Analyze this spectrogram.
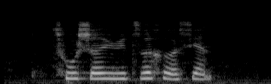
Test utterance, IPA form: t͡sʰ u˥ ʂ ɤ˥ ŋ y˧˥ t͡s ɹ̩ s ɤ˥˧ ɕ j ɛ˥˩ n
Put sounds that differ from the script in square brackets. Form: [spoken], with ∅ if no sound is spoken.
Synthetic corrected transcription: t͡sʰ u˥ ʂ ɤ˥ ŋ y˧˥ t͡s ɹ̩ [x] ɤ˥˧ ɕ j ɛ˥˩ n

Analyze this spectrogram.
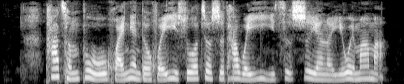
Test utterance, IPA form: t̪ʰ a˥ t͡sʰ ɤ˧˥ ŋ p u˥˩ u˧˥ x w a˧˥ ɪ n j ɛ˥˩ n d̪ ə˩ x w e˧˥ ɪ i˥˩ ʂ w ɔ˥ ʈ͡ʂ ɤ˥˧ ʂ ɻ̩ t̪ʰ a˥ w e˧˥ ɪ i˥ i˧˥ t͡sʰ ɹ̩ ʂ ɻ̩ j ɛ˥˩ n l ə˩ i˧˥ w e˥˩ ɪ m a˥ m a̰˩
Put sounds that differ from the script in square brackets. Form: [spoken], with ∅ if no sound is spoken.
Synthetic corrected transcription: t̪ʰ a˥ t͡sʰ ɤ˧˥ ŋ p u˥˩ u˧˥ x w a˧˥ ɪ n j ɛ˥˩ n d̪ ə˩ x w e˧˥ ɪ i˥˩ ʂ w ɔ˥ ʈ͡ʂ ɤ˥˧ ʂ ɻ̩ t̪ʰ a˥ w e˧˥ ɪ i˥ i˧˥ t͡sʰ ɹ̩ ʂ ɻ̩ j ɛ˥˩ n l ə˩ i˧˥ w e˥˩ ɪ m a˥ m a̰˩

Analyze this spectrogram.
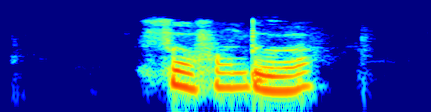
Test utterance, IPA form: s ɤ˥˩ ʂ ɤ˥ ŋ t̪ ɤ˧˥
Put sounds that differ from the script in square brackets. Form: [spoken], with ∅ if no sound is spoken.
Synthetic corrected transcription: s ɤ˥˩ [f] ɤ˥ ŋ t̪ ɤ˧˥

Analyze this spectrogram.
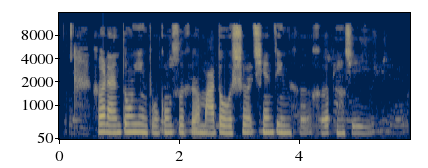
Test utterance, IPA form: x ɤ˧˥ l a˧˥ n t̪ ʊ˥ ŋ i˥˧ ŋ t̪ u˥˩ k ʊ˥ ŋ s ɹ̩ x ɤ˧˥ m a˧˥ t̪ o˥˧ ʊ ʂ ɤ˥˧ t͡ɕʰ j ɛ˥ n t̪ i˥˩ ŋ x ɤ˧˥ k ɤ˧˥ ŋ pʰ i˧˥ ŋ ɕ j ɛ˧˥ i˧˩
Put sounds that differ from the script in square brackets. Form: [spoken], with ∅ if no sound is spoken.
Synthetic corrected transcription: x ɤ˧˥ l a˧˥ n t̪ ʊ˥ ŋ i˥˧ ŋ t̪ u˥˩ k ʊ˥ ŋ s ɹ̩ x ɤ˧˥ m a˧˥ t̪ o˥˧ ʊ ʂ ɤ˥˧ t͡ɕʰ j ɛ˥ n t̪ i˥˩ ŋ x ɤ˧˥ [x] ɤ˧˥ [∅] pʰ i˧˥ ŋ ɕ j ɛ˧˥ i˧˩

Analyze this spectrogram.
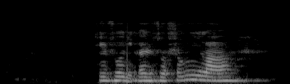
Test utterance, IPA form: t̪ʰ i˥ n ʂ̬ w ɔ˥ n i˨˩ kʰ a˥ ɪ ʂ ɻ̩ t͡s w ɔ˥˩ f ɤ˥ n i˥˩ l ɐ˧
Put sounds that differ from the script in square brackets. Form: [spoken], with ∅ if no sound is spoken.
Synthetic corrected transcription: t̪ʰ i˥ [ŋ] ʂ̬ w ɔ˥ n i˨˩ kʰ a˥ ɪ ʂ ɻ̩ t͡s w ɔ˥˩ [ʂ] ɤ˥ [ŋ] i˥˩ l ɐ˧

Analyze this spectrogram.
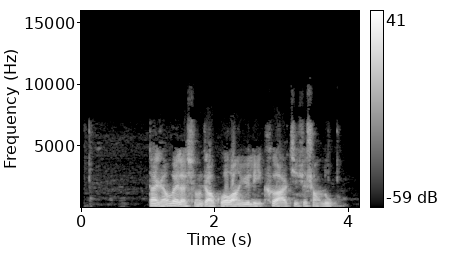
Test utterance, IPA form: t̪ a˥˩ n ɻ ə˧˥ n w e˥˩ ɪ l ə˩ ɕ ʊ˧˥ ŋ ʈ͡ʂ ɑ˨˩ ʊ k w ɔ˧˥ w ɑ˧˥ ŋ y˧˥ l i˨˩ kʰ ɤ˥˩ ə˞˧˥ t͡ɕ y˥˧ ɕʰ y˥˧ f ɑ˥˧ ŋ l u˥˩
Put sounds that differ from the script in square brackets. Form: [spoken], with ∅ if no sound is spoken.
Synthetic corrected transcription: t̪ a˥˩ n ɻ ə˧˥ n w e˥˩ ɪ l ə˩ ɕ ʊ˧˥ ŋ ʈ͡ʂ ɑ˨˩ ʊ k w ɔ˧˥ w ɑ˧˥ ŋ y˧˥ l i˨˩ kʰ ɤ˥˩ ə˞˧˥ t͡ɕ [i˥˧] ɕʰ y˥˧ [ʂ] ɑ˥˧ ŋ l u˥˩

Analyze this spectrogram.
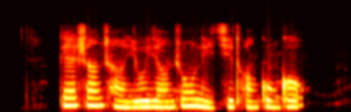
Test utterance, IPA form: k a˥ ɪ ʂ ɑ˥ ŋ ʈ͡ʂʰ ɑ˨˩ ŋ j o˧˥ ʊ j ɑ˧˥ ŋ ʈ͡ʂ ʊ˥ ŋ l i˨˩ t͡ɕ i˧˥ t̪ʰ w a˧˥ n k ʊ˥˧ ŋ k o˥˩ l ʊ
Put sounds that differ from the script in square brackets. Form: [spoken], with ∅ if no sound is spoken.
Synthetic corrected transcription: k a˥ ɪ ʂ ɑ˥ ŋ ʈ͡ʂʰ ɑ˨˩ ŋ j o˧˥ ʊ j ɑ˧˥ ŋ ʈ͡ʂ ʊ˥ ŋ l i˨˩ t͡ɕ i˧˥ t̪ʰ w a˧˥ n k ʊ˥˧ ŋ k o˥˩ [∅] ʊ

